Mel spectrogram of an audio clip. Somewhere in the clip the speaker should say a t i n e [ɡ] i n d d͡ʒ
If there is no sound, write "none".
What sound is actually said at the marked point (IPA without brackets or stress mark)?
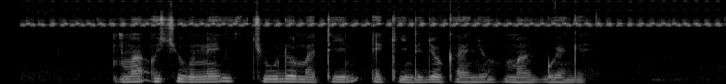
k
